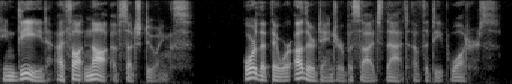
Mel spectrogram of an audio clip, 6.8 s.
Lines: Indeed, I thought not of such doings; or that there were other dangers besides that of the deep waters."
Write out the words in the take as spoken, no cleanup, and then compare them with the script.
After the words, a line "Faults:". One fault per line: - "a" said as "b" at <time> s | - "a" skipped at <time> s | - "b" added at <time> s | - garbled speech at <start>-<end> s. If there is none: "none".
Indeed, I thought not of such doings; or that there were other danger besides that of the deep waters."
Faults:
- "dangers" said as "danger" at 4.2 s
